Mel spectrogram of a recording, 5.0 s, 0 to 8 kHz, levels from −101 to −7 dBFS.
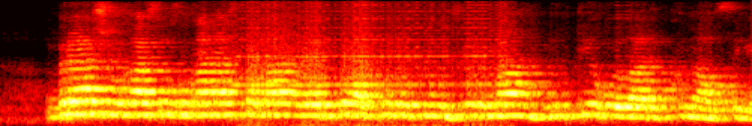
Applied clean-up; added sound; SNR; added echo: neural separator model SepFormer DNS4.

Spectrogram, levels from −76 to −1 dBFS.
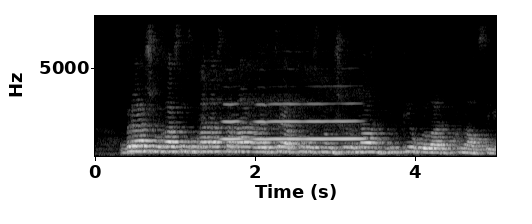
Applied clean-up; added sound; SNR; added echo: none; Wind instrument, woodwind instrument; 5 dB; reverberation time 0.9 s.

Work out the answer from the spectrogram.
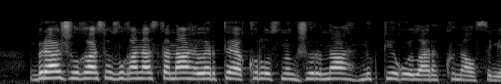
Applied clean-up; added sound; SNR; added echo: none; none; none; none.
